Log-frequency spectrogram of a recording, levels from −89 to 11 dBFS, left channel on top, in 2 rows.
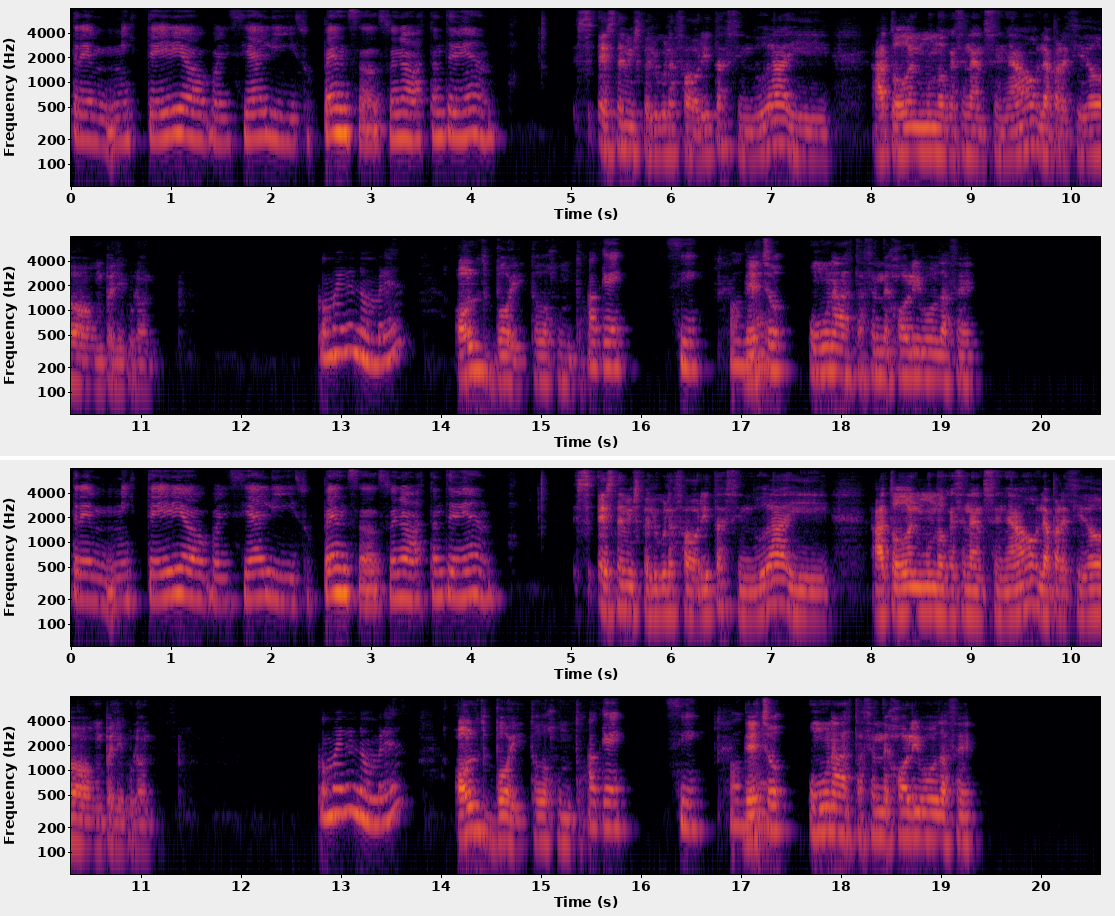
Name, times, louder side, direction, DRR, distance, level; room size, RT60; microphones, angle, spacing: voice 1, 0.0-4.2 12.8-13.6 15.5-15.8 16.3-16.6 16.9-17.3, right 1 dB, 5° right, 0.3 m, -33 dB
voice 2, 5.0-11.1 14.1-15.5 17.0-17.4 17.7-19.3, right 3 dB, 45° right, 0.9 m, -32 dB
2.7 x 2.7 x 3.4 m
head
